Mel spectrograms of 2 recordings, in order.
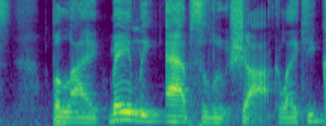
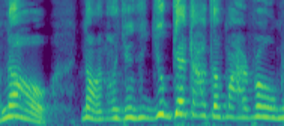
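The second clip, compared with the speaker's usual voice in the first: mock furious yell, pitched up high; retold angry teacher; 11 semitones higher than usual. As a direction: imitate the teacher throwing him out, shouting. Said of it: "He's, like, so mad".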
